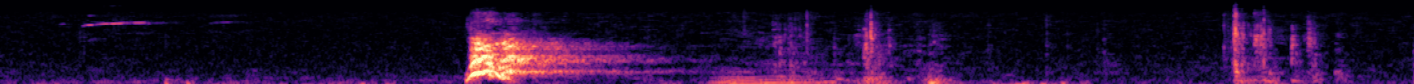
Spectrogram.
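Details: Rhodesian Ridgeback barking to guard its territory: a single sharp, loud bark that decays quickly, followed by quieter scuffling and clattering sounds.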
